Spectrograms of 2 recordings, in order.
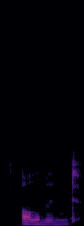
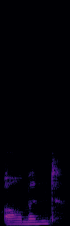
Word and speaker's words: almond: This was sent to me by Nika, and it's almond or almond. I always say almond. I think it's a silent L though.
